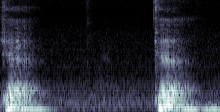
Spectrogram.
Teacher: huruf K di Indonesia dia agak di antara langit-langit atas ya, bertemu dengan lidah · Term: K Indonesia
